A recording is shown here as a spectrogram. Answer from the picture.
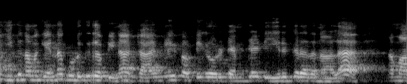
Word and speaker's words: Thymeleaf: அந்த டெம்ப்ளேட்டோட பேரு தான் டைம் லீஃப். என்ன பேரு? எஸ், டைம் லீஃப்னு சொல்லுவாங்க. சரி, அதை ப்ரொனவுன்ஸ் பண்றது டைம், டிபெண்டன்சி தான்.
